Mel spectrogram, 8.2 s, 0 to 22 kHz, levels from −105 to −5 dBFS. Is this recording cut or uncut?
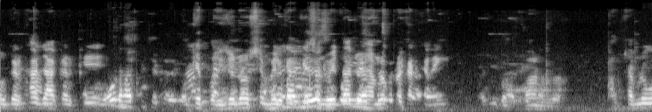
uncut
